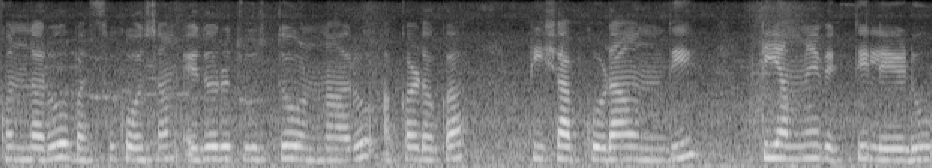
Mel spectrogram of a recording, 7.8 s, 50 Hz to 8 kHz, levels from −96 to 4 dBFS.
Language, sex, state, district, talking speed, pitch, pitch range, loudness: Telugu, female, Andhra Pradesh, Anantapur, 130 wpm, 215 Hz, 210-225 Hz, -17 LUFS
